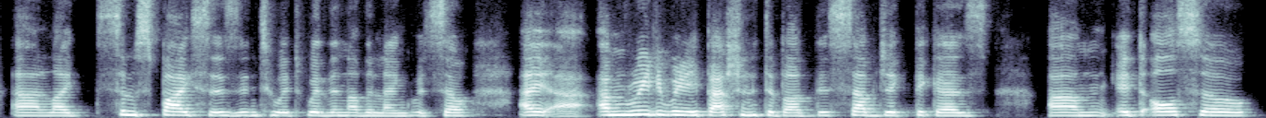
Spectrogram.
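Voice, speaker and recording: A woman with a fairly high voice who grew up speaking Arabic. She talks reflectively in an interview and often pauses to find her words. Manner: reflective, searching for words with fillers. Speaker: guest coach. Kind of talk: podcast interview.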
